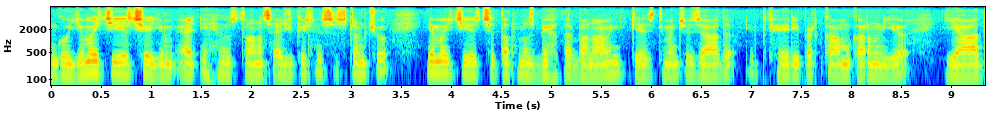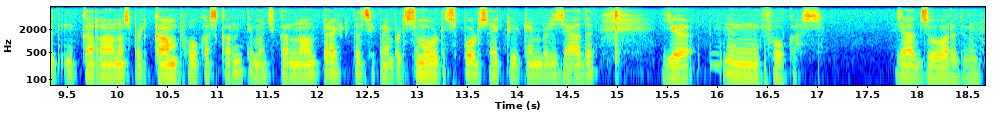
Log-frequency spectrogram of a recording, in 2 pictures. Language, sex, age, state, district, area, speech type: Kashmiri, male, 30-45, Jammu and Kashmir, Kulgam, rural, spontaneous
